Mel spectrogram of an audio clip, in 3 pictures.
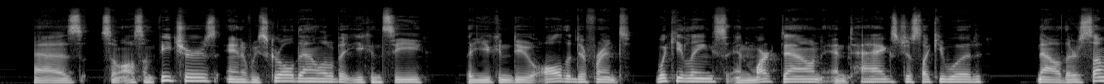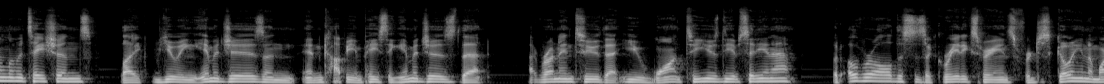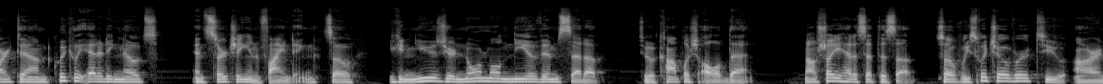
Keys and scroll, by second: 31.6 super+Tab.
